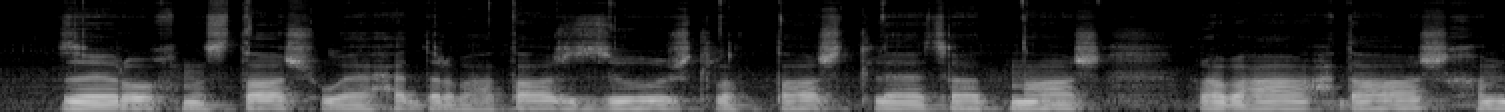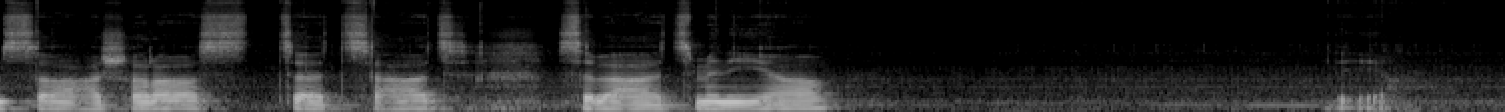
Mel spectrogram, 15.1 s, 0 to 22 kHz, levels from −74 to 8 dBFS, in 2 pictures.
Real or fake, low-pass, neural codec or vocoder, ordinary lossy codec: real; none; none; none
